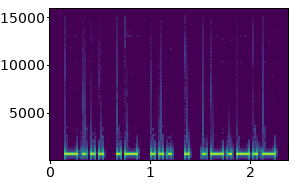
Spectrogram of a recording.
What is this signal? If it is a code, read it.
Morse code, heard as a keyed tone, about 28 wpm, 700 Hz. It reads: BASE.
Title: Sentences from Top 1000 Words - Review Part 1 - 28wpm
